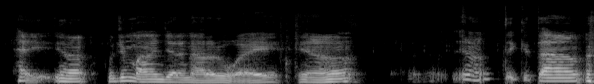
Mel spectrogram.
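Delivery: sweet, courteous, cute, polite little car voice. Describing a car's sound, speaker gives the car a cute car voice. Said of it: "It does have a pretty cute sound as well".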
